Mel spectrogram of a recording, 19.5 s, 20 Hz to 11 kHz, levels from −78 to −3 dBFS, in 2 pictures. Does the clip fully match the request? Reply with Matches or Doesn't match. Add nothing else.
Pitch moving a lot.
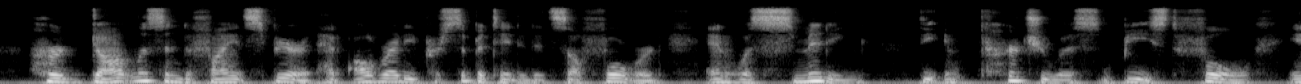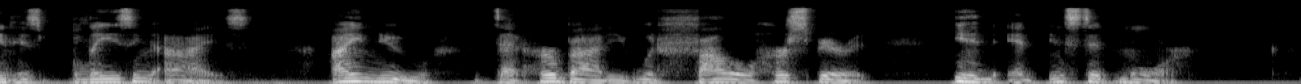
Doesn't match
